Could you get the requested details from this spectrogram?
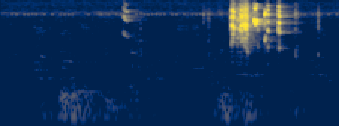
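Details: African lovebirds: a single short burst of high, sharp chirps near the end, preceded by one faint squeak and soft low rumbling in the background.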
